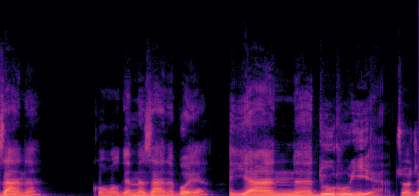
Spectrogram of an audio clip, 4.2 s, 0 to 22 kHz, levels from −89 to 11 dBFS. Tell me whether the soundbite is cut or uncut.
cut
